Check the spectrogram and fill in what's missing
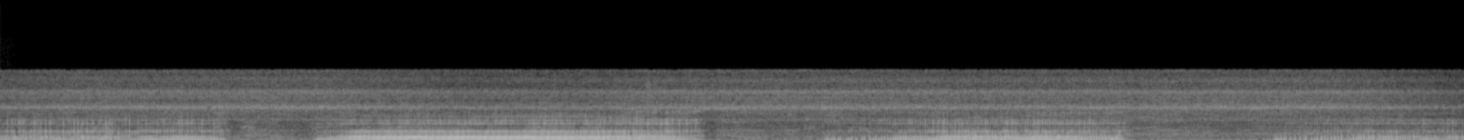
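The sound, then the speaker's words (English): A man with a brain injury and a tracheostomy tube in his throat, in a nursing home, makes deep, raspy humming sounds in several long bursts, the longest with a wavering pitch, separated by breathy, hissing pauses. It is fairly loud, with no clear words spoken. “He's making a deep humming sound.”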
